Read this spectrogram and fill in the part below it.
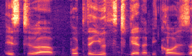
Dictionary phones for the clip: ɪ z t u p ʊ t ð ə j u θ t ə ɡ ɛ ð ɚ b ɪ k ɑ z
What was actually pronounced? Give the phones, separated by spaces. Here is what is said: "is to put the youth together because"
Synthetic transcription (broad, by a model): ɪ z t u p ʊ t ð ə j u θ t ə ɡ ɛ ð ɚ b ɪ k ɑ z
